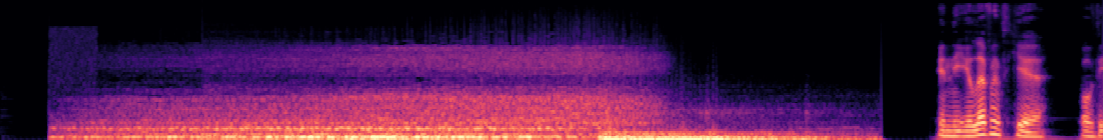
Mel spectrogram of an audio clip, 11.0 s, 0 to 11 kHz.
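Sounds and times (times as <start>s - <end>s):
deep rumbling boom: 0.5s - 8.9s.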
